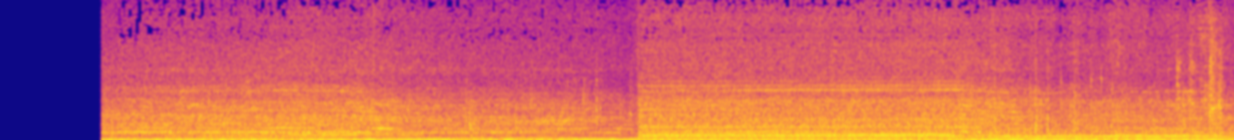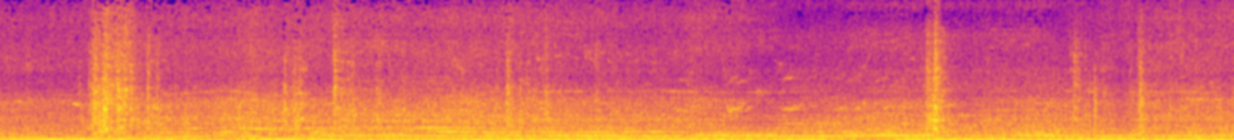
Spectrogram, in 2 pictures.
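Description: A diesel loader engine rumbles steadily close by, its pitch shifting slightly.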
